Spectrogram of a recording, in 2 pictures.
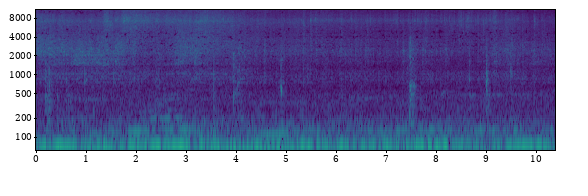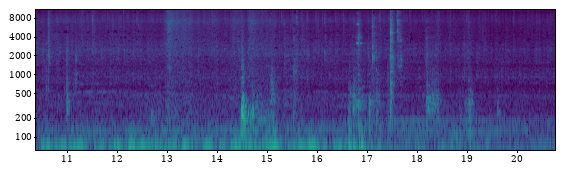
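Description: Fried rice sizzling in a small electric frying pot as it is stirred and scraped with a plastic spatula; the sizzle dies down over the second half. A few sharp knocks near the end.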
